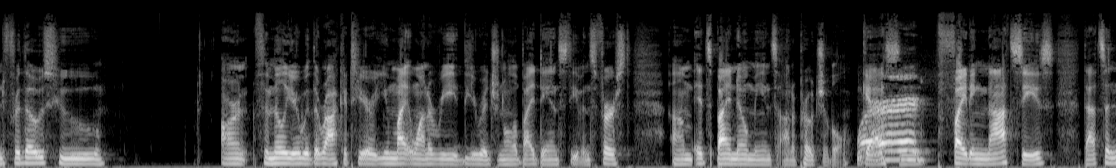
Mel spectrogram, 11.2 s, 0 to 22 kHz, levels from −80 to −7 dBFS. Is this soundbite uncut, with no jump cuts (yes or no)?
no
